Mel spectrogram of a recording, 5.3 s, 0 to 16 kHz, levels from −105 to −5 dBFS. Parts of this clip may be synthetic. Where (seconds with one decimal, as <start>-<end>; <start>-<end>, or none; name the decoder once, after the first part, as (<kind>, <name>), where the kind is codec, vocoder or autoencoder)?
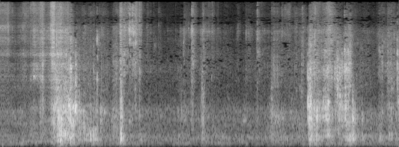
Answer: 0.0-0.9 (codec, SNAC)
